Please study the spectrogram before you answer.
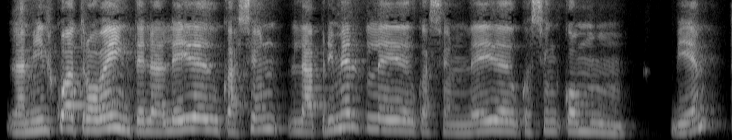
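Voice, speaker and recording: A woman's voice: medium pitch, moderate pace. Argentine woman lecturing a class. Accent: Argentine Spanish. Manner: asks the class frequent questions. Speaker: teacher.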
